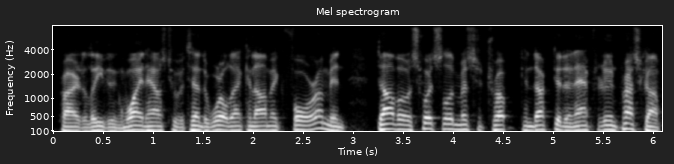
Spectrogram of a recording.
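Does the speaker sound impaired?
No.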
